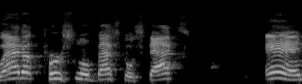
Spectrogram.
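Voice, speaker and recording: A man with a high pitch speaks at a moderate pace in a raised, projected voice. His tone is energetic, bright and sharp. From Canada. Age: 60s. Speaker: football coach and podcast host. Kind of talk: interview.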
